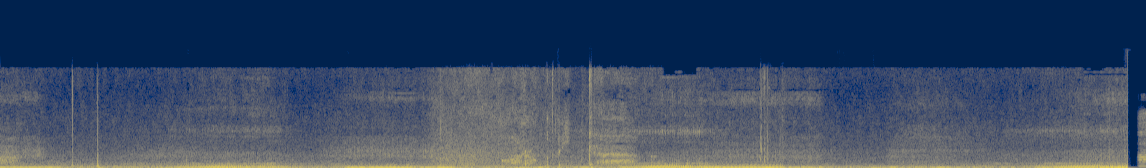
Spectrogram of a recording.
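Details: A father and two young boys sleeping and snoring together.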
